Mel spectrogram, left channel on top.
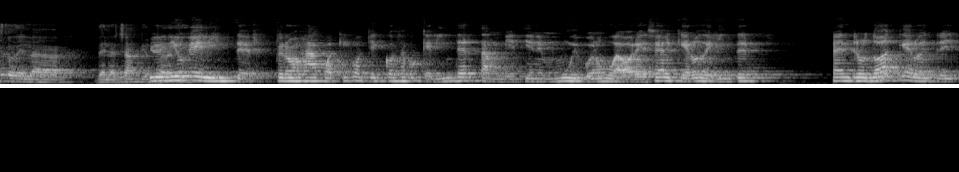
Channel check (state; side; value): silent; right; digital silence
